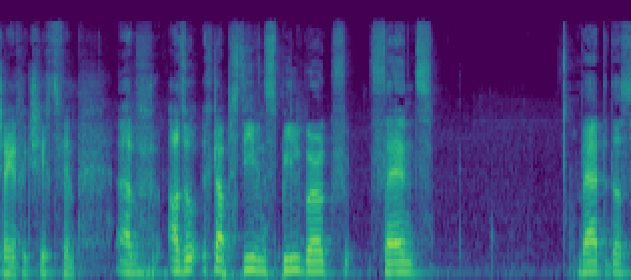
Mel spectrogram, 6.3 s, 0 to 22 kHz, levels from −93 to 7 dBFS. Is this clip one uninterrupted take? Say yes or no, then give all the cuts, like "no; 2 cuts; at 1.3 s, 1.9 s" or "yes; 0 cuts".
yes; 0 cuts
